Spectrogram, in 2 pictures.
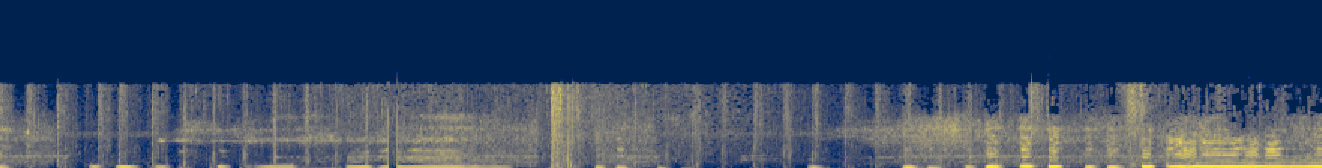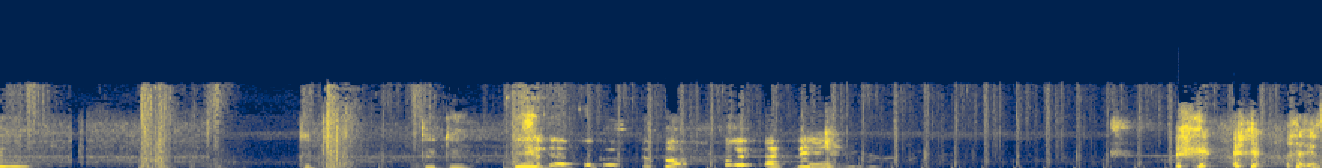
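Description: Quick footsteps run through grass.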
